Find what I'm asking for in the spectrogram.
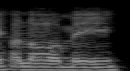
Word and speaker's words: Halahmy: And because he put the silent H in we say halami.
